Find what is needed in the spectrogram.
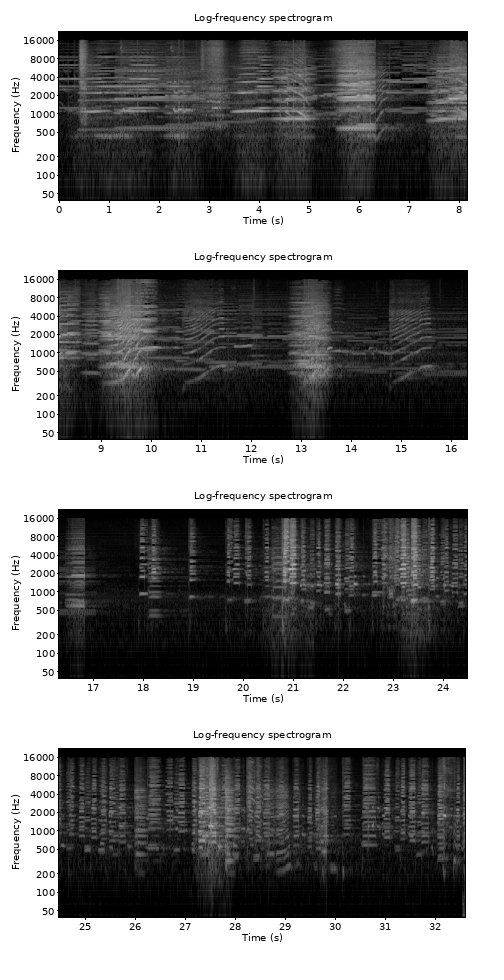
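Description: Contemporary improvised chamber music for violin, button accordion (bayan) and flute: sliding pitches and sudden loud swells in the first half, a brief near-silence just past the middle, then fast, dense short notes to the end.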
